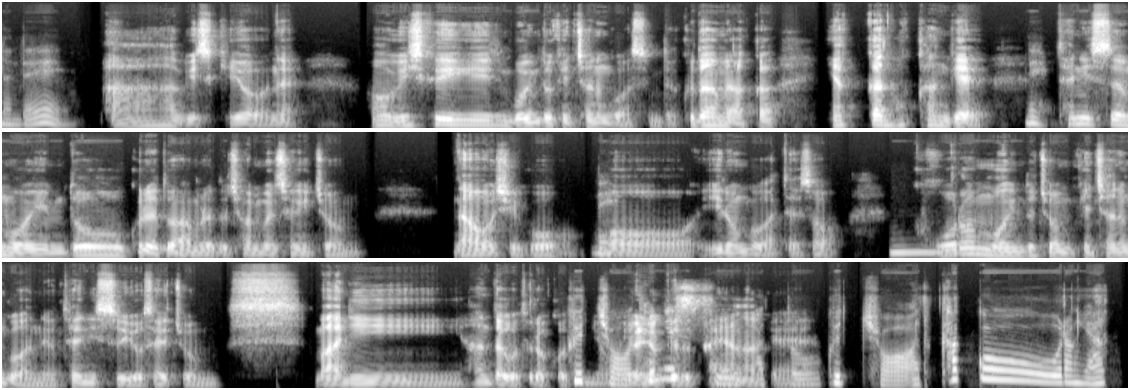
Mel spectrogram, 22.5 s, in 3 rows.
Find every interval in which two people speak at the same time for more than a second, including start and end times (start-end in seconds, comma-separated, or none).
18.8-20.2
